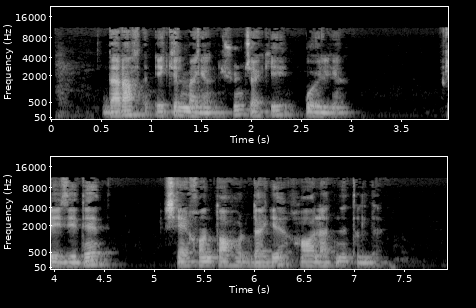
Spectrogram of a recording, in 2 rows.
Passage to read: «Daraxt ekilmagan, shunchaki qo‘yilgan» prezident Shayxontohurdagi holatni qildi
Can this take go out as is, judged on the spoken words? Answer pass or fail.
pass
